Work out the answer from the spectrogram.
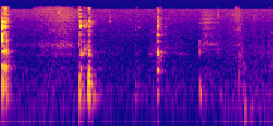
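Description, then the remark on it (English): A small, weak burp among a few short, quiet throaty bursts spaced about a second apart, with no talking. “That was bad. I wanted it to be bigger.”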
